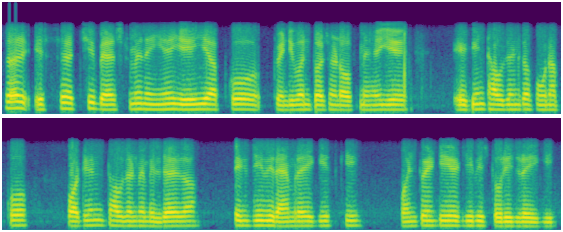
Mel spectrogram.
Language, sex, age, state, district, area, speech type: Urdu, male, 30-45, Delhi, Central Delhi, urban, conversation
